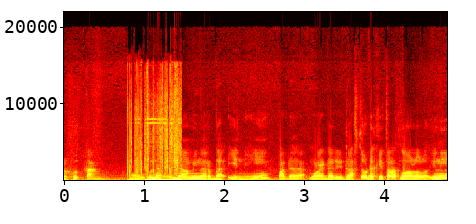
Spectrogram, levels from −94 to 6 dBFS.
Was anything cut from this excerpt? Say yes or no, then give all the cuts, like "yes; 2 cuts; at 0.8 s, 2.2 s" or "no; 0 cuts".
yes; 1 cut; at 1.0 s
